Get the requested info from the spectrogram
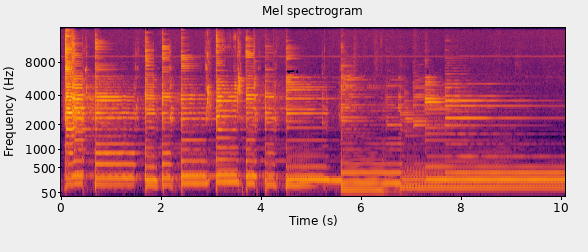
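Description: Electric guitar played through the neck-position Artec humbucker-sized P90 single-coil pickup, with a boost pedal on: short, choppy, quickly muted chords for about four and a half seconds, then one chord struck and left to ring steadily.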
